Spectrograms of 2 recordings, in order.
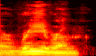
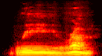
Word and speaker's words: rerun: is a good example where you can mark the stress on the first syllable so on top of the e you can write a small slash to indicate that the stress is on the re and not re-run it's a re-run time flies very common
